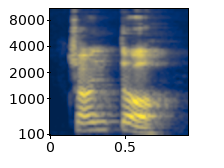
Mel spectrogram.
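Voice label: "contoh", Malay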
